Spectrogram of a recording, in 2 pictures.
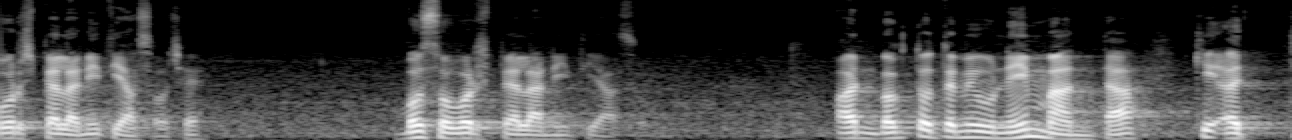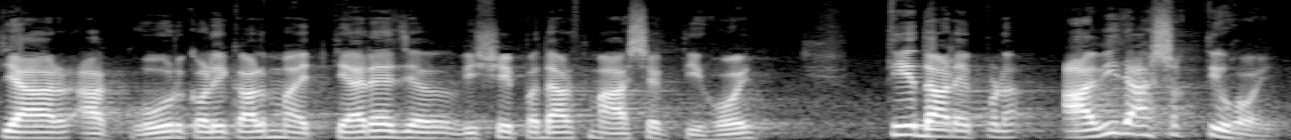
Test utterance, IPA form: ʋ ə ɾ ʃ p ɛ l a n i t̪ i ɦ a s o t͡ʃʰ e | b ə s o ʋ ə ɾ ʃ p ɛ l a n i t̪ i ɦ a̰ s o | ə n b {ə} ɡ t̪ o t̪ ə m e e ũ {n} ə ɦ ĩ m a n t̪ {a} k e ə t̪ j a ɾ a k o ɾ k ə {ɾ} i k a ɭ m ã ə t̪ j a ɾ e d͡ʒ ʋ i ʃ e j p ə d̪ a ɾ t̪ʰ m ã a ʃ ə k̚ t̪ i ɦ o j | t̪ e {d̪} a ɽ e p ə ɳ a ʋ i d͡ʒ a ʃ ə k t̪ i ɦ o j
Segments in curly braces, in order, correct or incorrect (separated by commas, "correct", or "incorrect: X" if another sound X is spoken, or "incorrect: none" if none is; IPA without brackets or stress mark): correct, correct, correct, incorrect: ɭ, correct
